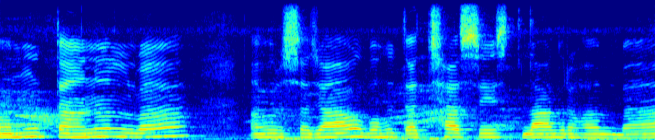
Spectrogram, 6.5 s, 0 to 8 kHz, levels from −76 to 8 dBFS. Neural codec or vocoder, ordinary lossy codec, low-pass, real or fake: none; none; none; real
